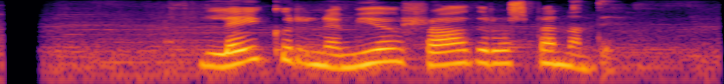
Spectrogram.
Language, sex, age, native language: Icelandic, female, 40-49, Icelandic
